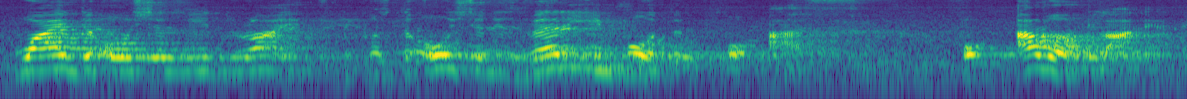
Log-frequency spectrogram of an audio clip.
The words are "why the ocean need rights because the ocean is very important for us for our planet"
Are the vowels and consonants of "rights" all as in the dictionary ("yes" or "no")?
no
